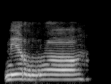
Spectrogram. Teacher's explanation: nnya tipis rnya tebal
